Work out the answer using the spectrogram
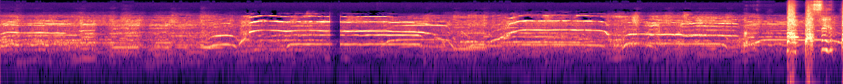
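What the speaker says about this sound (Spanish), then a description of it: "Escuchan los gritos que yo sé que todas tendremos en exceso" A concert crowd of fans in Almaty shrieks and cheers in long, loud waves of high-pitched screaming that rise and fall repeatedly, with whoops and shouts mixed in throughout.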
